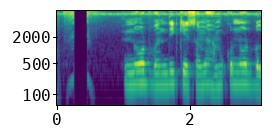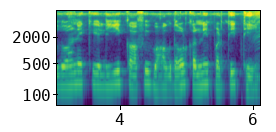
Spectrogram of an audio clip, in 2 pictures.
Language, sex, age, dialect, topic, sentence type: Hindi, male, 25-30, Awadhi Bundeli, banking, statement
